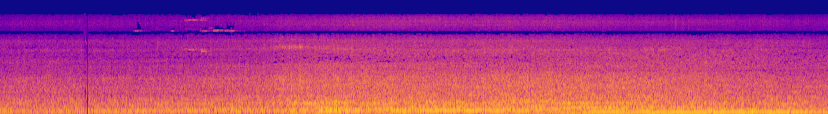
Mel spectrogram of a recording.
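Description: Diesel engine of a semi-trailer tractor unit running as the truck drives slowly past hauling a shipping container. It grows louder about six seconds in as the truck comes close, then eases slightly near the end.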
